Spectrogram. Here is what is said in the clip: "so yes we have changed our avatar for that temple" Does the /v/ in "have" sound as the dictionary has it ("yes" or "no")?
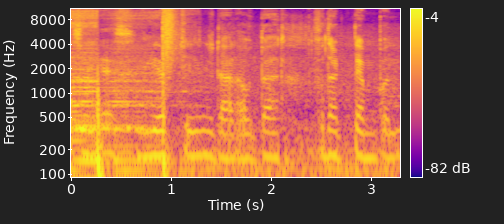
no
